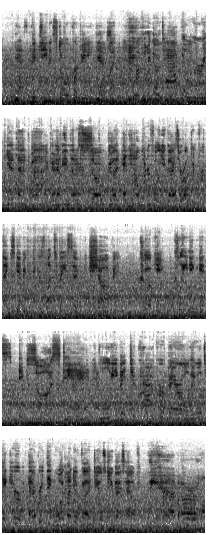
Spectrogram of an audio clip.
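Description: Steady low rumble of road and engine noise inside a car's cabin at highway speed, with indistinct talk over it.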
